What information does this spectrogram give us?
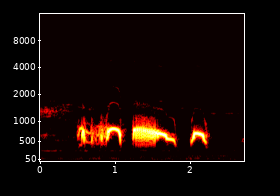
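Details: Spotted dove of Đồng Nai, Vietnam, calling and cooing as a lure bird. A single mellow phrase: quick broken coos, a long falling hum-like coo, and a clipped rounded closing note, all low-pitched over a quiet background.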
